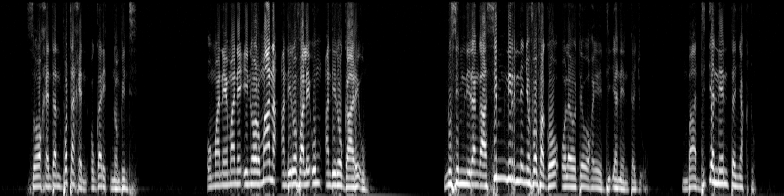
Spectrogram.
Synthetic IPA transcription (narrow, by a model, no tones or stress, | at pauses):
sɔxɛndanbɔtaxɛnɔɡaɾitnombint | ɔmanɛmanɛʔinɔɾmanaandiɾɔfalɛʔumandiɾɔɡaɾɛum | nusimniɾaŋɡasimniɾnɛɲɔfafaɡɔɔlajɔtɛwɔxɛjɛdiʄanɛntad͡ʒuʔu | mbadiʄanɛntaɲaktɔ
